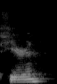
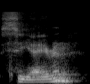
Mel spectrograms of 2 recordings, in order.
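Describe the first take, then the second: First: The name begins with a k sound. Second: The name begins with a ch sound. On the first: This is the real pronunciation. The speaker calls it right. "It should be a k" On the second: This is the common guess. The speaker calls it wrong. "everyone thinks it's a ch, but it's a k. most people guess"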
